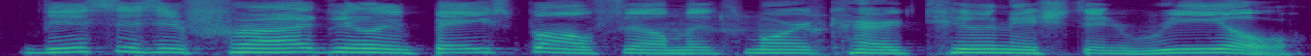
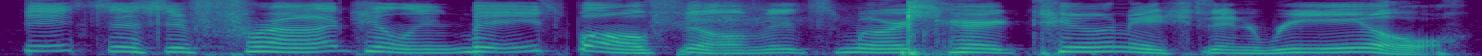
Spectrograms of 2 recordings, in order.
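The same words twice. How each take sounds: First: It is read in a voice with less drama. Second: It is read in a voice with more drama. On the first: "I'm adding the voice" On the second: "With more drama this time"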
